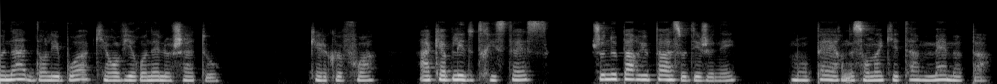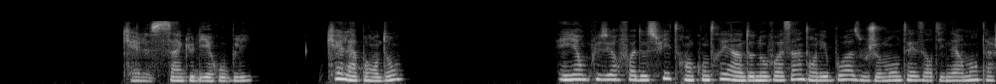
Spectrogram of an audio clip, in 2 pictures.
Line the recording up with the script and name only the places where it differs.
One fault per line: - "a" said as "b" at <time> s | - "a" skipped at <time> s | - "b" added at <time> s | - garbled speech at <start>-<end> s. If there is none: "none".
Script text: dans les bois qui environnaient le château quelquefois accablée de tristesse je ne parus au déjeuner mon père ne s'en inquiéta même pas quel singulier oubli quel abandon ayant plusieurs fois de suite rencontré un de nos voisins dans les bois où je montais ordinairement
- "pas" added at 6.5 s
